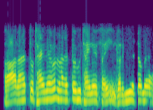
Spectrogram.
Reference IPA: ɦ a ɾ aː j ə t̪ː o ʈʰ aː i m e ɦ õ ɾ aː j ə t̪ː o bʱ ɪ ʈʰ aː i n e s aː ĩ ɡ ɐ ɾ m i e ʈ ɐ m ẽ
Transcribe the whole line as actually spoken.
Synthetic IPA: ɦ a ɾ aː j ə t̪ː o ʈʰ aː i n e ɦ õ ɾ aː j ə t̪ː o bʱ i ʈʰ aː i n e s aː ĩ ɡ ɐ ɾ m i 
